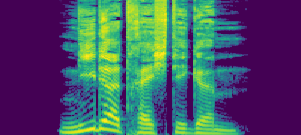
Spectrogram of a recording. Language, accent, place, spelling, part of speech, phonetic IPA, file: German, Germany, Berlin, niederträchtigem, adjective, [ˈniːdɐˌtʁɛçtɪɡəm], De-niederträchtigem.ogg
- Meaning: strong dative masculine/neuter singular of niederträchtig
